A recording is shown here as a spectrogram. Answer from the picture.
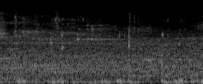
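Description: Basketball arena ambience on a game broadcast: a steady background hiss of crowd noise with faint low thuds of play on the court.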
